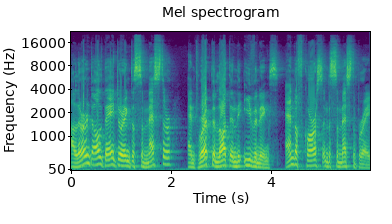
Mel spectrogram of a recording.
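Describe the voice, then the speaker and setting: A fairly quick, lively delivery in a German accent with hardly any pauses. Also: man, fairly high pitch for a man. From Germany. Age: 30s. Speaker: finance content creator. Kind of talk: casual talk to camera.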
